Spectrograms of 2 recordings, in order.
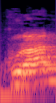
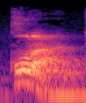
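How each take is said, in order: First: कुरान with a light Hindi k, the wrong way; plain k mispronunciation. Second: कुरान with a deep q from the back of the throat; heavy throat q. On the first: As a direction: say कुरान with a front k to show the mistake. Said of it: "कुरान नहीं बोलेंगे". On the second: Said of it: "थोड़ा भारी निकलता है". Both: Shown as a demonstration.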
